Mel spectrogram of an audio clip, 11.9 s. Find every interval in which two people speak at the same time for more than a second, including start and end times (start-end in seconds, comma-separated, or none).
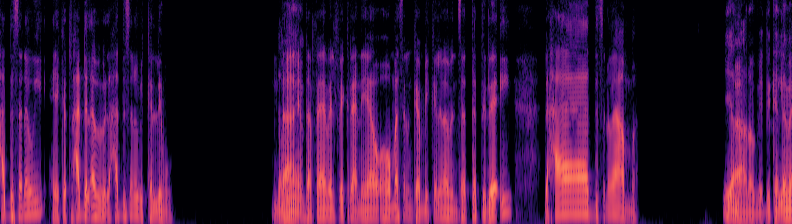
none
